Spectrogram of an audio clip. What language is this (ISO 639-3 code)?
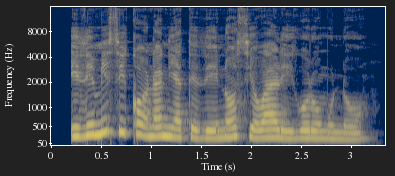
kik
